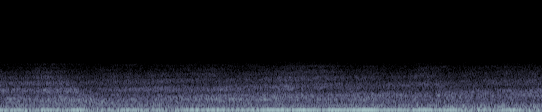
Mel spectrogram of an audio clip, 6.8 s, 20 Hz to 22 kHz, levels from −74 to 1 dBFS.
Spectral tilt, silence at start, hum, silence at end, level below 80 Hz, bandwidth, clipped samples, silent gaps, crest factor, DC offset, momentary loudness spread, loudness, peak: -10.5 dB/octave; 0 s; none; 0 s; -30 dBFS; 2.9 kHz; under 0.1%; none; 12 dB; under 0.1%; 5 LU; -32 LUFS; -18 dBFS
